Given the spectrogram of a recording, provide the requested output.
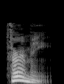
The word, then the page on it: fermi: British English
